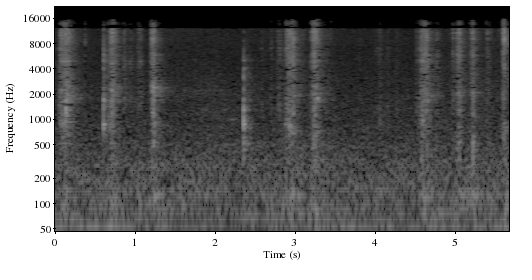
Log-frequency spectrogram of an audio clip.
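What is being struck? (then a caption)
Vine wood stick carved with a knife. A knife carves and scrapes the shaped end of a solid, pale vine wood stick. Quiet, short, bright scraping strokes come in uneven bursts, separated by near-silent pauses, with little low end.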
